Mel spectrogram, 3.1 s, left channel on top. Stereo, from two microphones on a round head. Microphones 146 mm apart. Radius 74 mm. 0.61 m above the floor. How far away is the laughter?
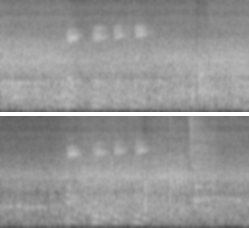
About 5 m.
